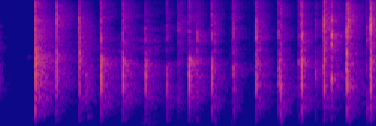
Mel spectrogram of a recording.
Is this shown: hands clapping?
yes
